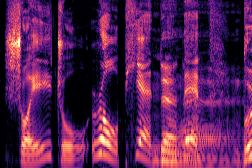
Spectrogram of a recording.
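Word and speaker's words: 쉐이주 러피엔인데 (水煮肉片): 그 쉐이저 러피엔. – 네. 쉐이주로 그게 정확한 발음은 쉐이주 러피엔인데 물 숫자 그다음에 이게 끓이다라고 할 때 두라는 그런 한자가 있어요.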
